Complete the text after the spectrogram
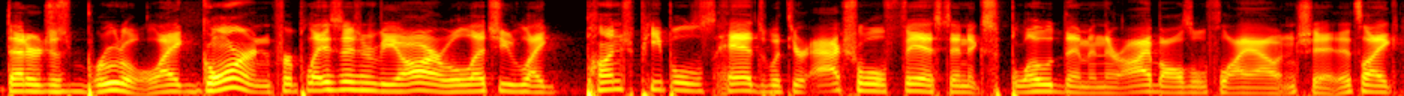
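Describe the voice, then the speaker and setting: A man's voice: on the high side, steady tone, moderate pace, hardly any pauses, sharp tone, smooth, no echo. A man co-hosting a podcast, chatting casually and making his points emphatically with plenty of swearing. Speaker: podcast co-host. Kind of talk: casual opinionated chat.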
